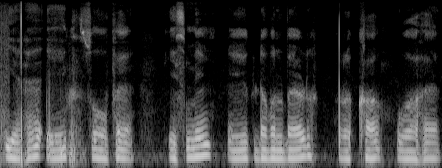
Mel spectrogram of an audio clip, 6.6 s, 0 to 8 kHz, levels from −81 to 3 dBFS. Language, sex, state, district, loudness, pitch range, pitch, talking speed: Hindi, male, Uttar Pradesh, Saharanpur, -22 LUFS, 110-125 Hz, 115 Hz, 100 wpm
